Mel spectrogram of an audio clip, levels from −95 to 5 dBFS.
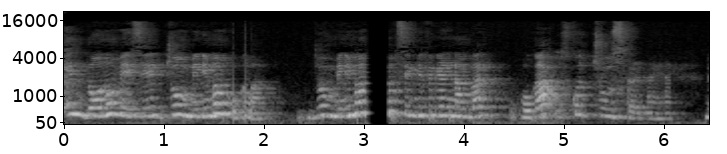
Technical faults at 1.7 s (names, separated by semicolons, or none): chunks out of order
